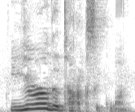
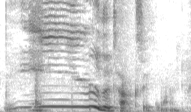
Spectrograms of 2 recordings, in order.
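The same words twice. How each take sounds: First: Higher-pitched "You're" in an exasperated retort; mock accusation. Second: "You're" stretched very long and very high, softly; exaggerated mock accusation. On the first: Viewer talking back to Corinne, "You're" pitched up accusingly. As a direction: push "You're" up high to throw the blame back. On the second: Viewer talking back to Corinne, "You're" hugely drawn out and high. Same retort, exaggerated on repeat.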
